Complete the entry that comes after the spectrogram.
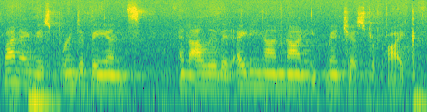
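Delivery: hoarse, near-whispered words; raspy whisper. Real, not acted. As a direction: voice giving out, rasping. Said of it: "I'm losing my voice".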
